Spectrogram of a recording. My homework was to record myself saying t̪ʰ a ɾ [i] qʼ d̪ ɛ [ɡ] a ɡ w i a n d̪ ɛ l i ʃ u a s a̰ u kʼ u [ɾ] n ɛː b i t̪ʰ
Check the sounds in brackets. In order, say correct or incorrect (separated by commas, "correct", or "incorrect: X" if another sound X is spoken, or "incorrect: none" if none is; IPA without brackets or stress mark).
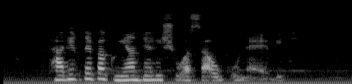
correct, incorrect: b, incorrect: none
